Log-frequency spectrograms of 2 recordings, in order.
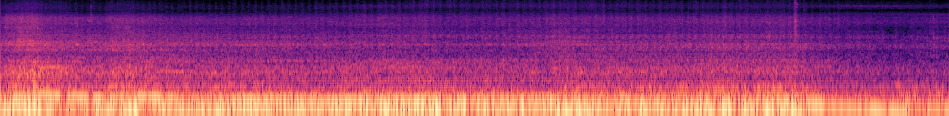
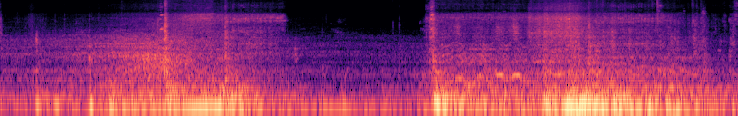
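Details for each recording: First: Old flatbed tow truck started for the first time, fuel poured down the carburetor and a hot battery fitted: low, steady engine rumble with slight rev changes, no knocks or misses; running fine. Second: Old truck engine, unstarted for months or maybe a year, fresh battery, gas primed down the carburetor from a gallon can, Bendix earlier not engaging: it cranks, catches briefly with a rough burst, then dies. Likely not enough fuel.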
